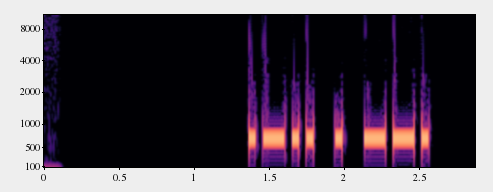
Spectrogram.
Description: Morse code, heard as a keyed tone, about 25 wpm, 700 Hz. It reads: LEG
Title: Three Letter Words - 25wpm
